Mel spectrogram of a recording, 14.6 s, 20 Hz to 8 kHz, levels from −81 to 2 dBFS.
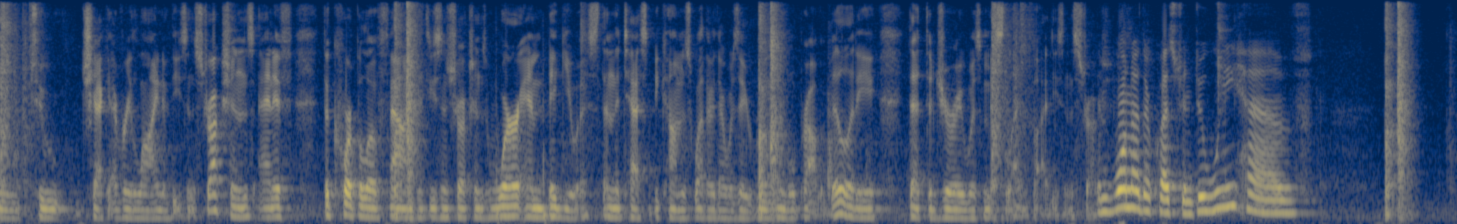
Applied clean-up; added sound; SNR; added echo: none; Gunshot, gunfire; 10 dB; none.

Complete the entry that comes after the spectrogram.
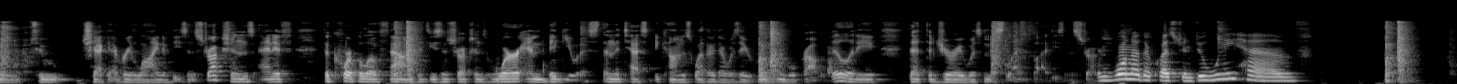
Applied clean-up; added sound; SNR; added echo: classical method log-MMSE.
